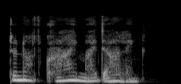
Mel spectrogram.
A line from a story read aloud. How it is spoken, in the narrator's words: he whispered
